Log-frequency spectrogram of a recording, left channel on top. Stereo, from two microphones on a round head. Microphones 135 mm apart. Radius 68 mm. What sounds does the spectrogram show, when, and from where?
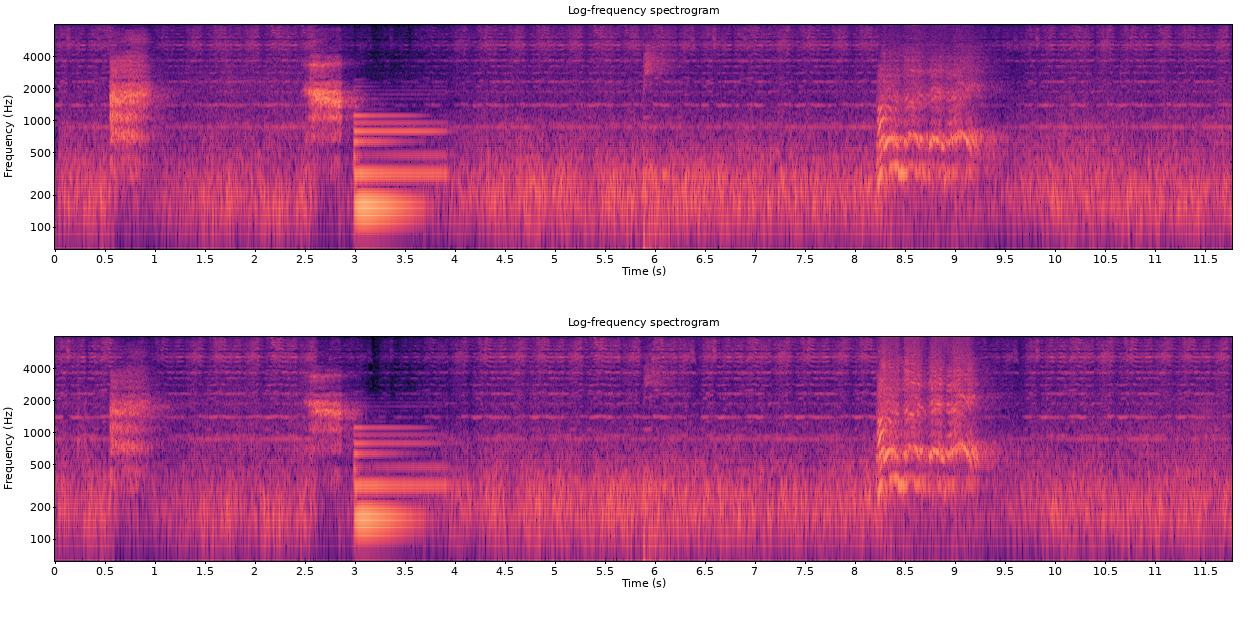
0.6 s breathing: 40° left (ahead or behind), 2 m
3.0 s a piano: 35° left (ahead or behind), 1.4 m
5.9 s whispering: 45° left (ahead or behind), 6.5 m
8.2 s a shout: 80° right, 4.5 m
